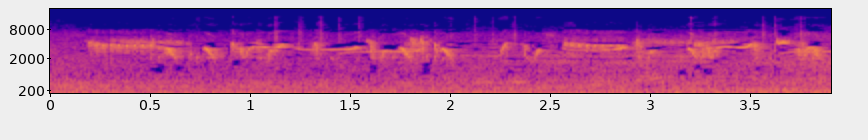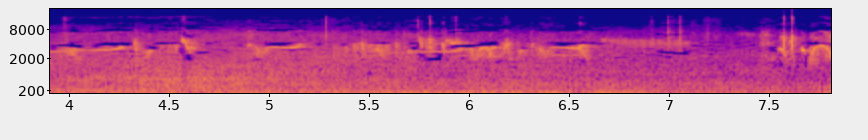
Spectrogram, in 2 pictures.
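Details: Captive flowerpeckers kept as lure birds in cages give thin, high ticking and chipping notes in quick, uneven bursts, almost without pause, over a faint low background hum.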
